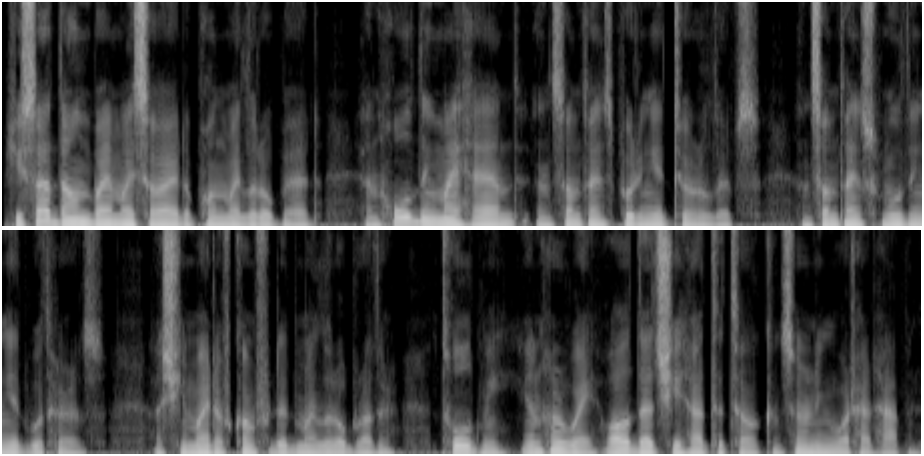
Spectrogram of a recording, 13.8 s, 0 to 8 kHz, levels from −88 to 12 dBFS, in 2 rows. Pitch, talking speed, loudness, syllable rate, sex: 130 Hz, 215 wpm, -18 LUFS, 5.6 syllables/s, male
